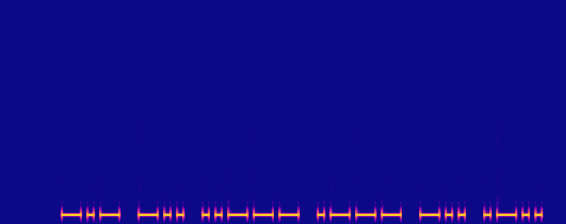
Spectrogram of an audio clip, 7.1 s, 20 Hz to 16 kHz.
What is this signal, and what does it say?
Morse code, heard as a keyed tone, about 15 wpm, 700 Hz. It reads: KD2JDL
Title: USA Call Signs - 6 Characters - Repeated 3x - 15wpm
